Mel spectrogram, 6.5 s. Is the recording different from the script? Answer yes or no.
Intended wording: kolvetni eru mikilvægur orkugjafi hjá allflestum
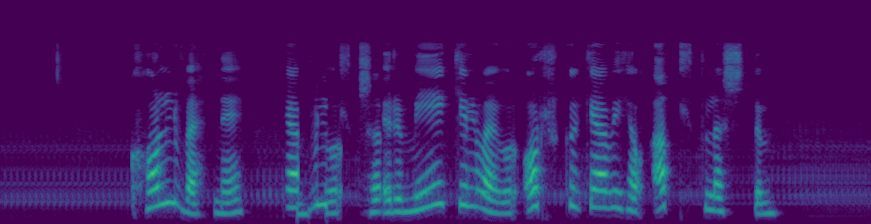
yes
